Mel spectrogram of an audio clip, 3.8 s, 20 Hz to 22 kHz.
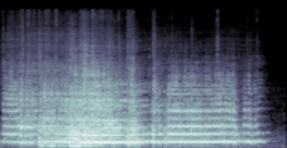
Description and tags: Chair-Stool-Wooden-Dragged-07
The sound of a wooden stool being dragged on a kitchen floor. It may make a good base or sweetener for a monster roar as it has almost a Chewbacca-like sound.
Ceramic, Drag, Dragged, Kitchen, Monster, Pull, Pulled, Push, Pushed, Roar, Snarl, Stool, Tile, Wood, Wooden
